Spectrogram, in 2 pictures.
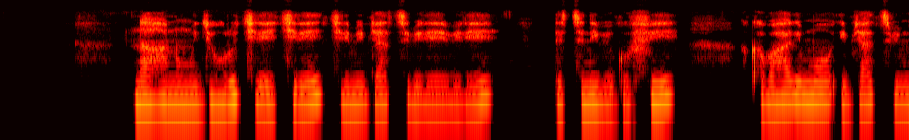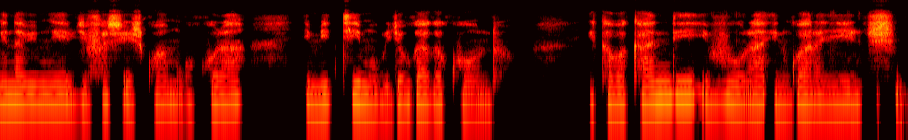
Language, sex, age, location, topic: Kinyarwanda, female, 18-24, Kigali, health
